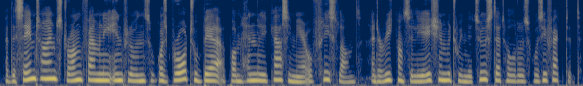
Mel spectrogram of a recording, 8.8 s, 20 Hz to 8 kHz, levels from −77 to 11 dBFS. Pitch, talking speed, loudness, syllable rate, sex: 215 Hz, 170 wpm, -15 LUFS, 5.1 syllables/s, female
